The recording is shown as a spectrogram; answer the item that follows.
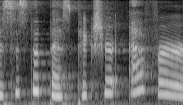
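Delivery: calm, unexcited, quiet and flat, pitched slightly high. Retelling how someone reacted to a picture made for her, imitating a quiet reaction. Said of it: "she was just like really quiet about it".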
